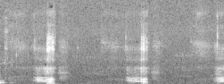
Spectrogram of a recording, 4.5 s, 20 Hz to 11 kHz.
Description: 10 week old french bull dog puppy asleep snoring with his tongue out.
